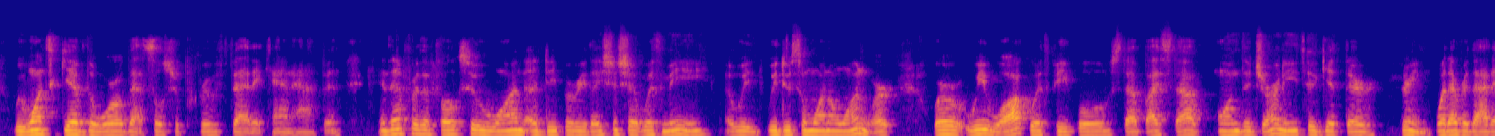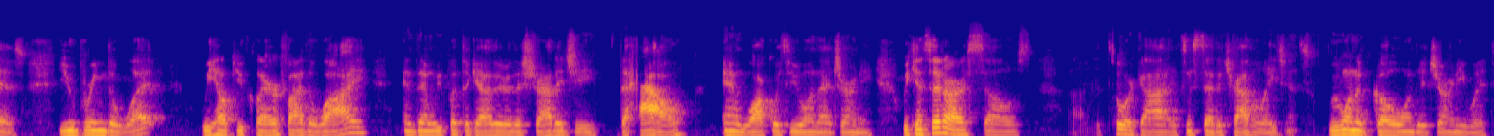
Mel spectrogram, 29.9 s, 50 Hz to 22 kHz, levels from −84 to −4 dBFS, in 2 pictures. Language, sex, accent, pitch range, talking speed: English, male, American, 100-115 Hz, 185 wpm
